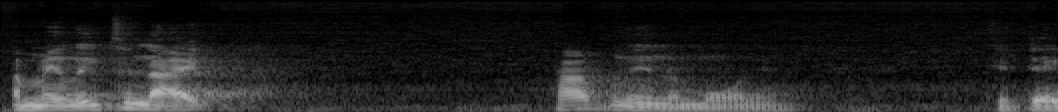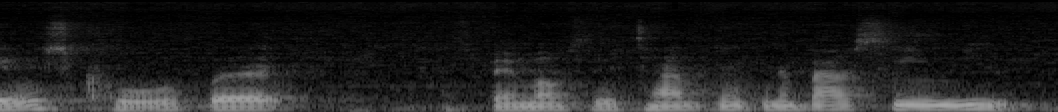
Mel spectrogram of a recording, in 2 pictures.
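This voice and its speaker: A man's voice: lowish voice, moderate pace, long pauses, dark tone, lo-fi sound, close to an everyday voice. A man playing a laid-back, affectionate college student boyfriend in a stage play. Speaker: stage actor.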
